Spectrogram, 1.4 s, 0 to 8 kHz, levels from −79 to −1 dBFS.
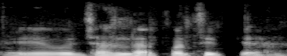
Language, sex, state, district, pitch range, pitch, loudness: Hindi, male, Bihar, Muzaffarpur, 115-145 Hz, 120 Hz, -17 LUFS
